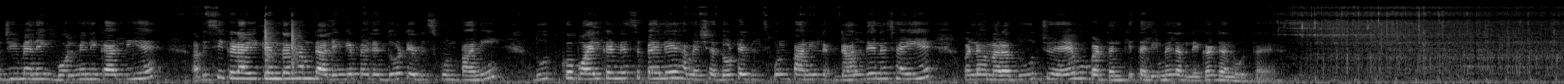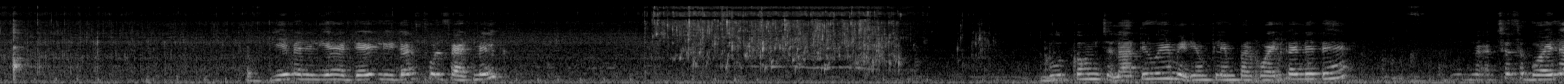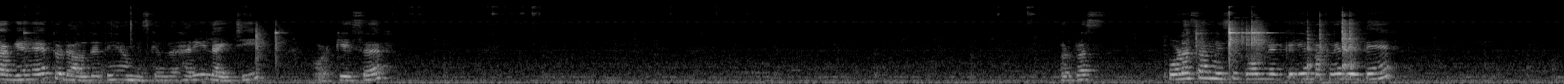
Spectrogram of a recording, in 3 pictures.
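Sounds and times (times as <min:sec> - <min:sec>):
faint low hum with hiss: 0:00.0 - 0:46.9
water sizzling in hot pan: 0:12.8 - 0:25.6.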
